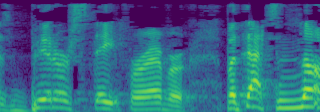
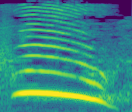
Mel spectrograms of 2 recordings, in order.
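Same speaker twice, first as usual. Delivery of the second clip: mock cheer, high and loud; big high celebratory whoo; excited whoop; 18 dB louder than usual. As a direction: whoop it like a rowdy fan in the pews. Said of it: "Some of you are like".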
